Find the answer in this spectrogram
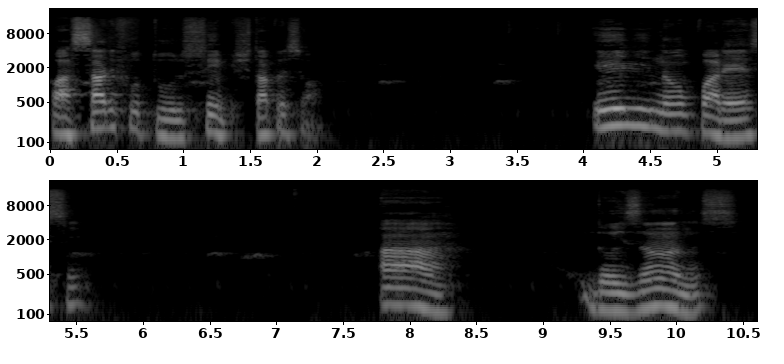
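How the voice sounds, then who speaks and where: A man's voice: mid-range voice, extremely slow, long pauses. A man teaching an exam-prep grammar lesson over slides, often checking in with his students. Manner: explanatory, adds frequent "tá, pessoal?" checks.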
